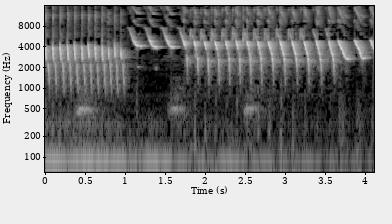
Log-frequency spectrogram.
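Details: Domestic canary in full song, kept as a master and lure to make other canaries sing: a fast buzzy trill of even notes, then a run of repeated descending whistled notes about five per second, with a faint low hum beneath.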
